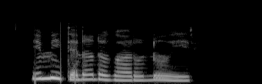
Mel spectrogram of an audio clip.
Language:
Kalenjin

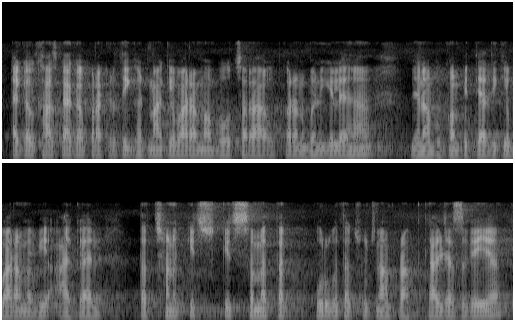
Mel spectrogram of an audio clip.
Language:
Maithili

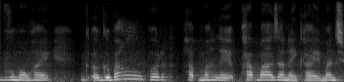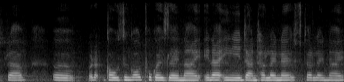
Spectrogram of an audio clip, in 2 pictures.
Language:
Bodo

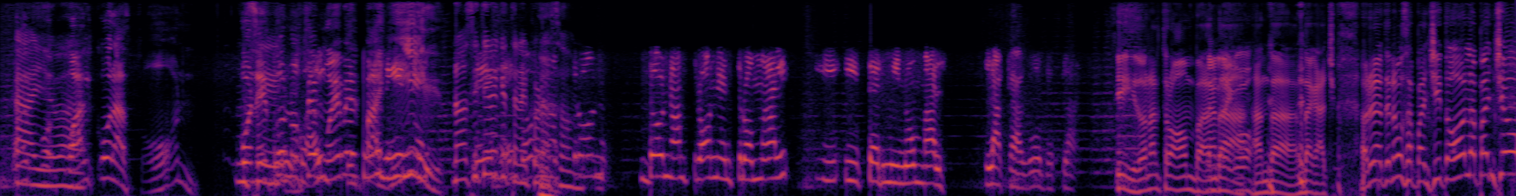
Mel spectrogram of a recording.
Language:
Spanish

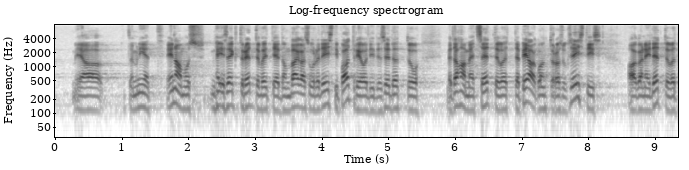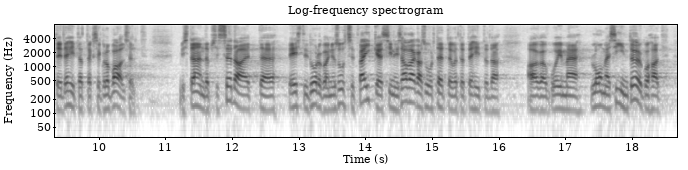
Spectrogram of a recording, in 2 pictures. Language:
Estonian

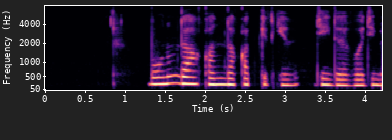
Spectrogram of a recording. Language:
Kazakh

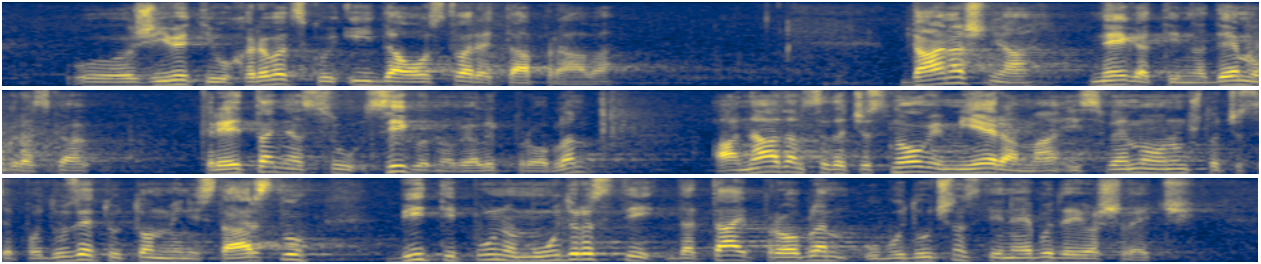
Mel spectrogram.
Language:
Croatian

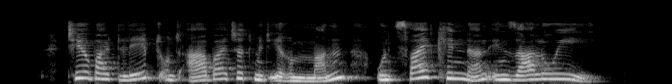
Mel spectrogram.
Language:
German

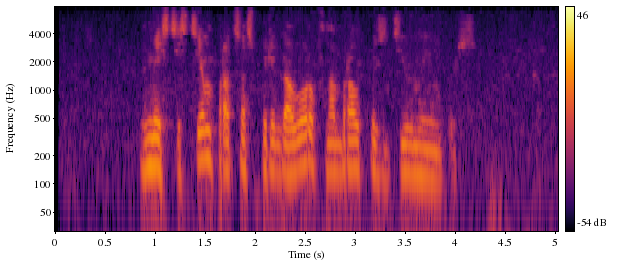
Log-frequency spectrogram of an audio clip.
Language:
Russian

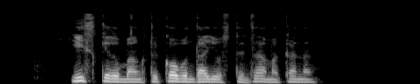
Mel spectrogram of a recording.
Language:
Copainalá Zoque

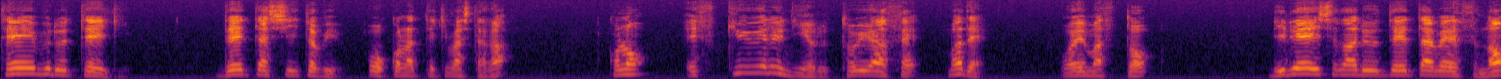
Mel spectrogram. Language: Japanese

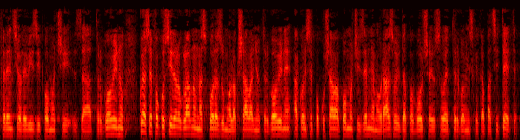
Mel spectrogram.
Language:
Croatian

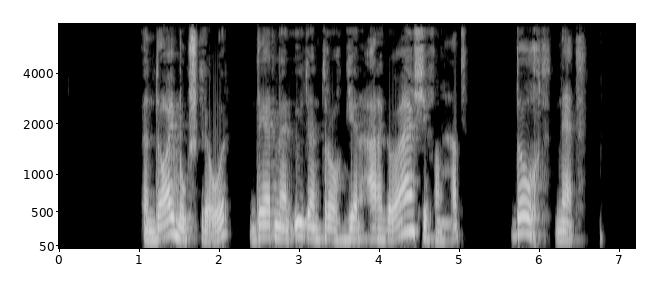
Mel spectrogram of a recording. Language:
Western Frisian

